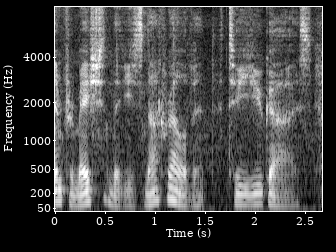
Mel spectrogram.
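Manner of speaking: soft on-air radio announcer voice. Telling viewers an aside that is not relevant: radio voice. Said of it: "I said that in my radio voice".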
